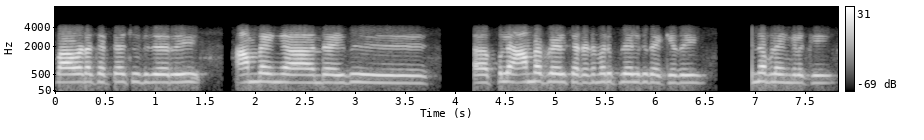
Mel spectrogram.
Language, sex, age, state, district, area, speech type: Tamil, female, 45-60, Tamil Nadu, Thoothukudi, rural, conversation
